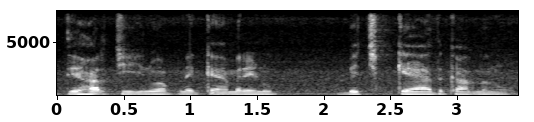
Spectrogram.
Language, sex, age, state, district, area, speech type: Punjabi, male, 30-45, Punjab, Mansa, urban, spontaneous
